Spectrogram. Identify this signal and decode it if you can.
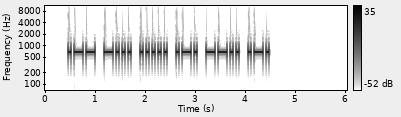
Morse code, heard as a keyed tone, about 20 wpm, 700 Hz. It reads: WB5RZR
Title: USA Call Signs - 6 Characters - Repeated 3x - 20wpm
